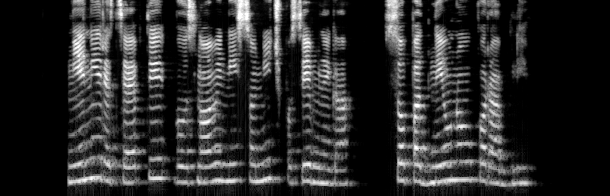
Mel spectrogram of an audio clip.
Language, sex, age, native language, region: Slovenian, female, 18-29, Slovenian, Central Slovenia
